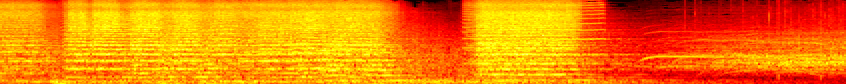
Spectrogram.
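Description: A large HBCU marching band's brass and drums playing loudly. It breaks off briefly about three seconds in, then hits a final loud chord that cuts off about a second later. Crowd cheering and whoops follow.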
